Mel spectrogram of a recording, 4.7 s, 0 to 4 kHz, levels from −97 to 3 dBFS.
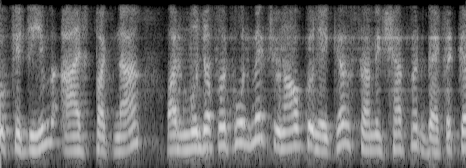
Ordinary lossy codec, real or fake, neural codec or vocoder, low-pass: none; fake; codec, 16 kHz, 1.1 kbps, Voila-Tokenizer; 3.6 kHz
